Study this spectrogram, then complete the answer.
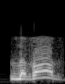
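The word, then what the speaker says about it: Lwów: this place called lvav now lvav is the Russian LV oov in Polish it's laav but l w o w in Ukrainian it's leiv lvv in German it's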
